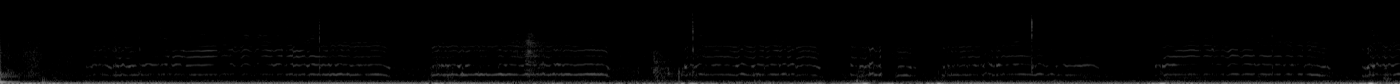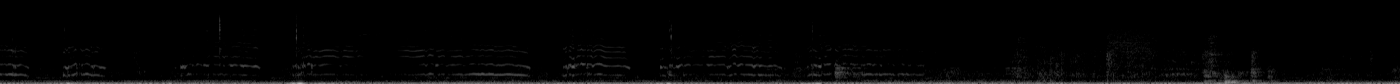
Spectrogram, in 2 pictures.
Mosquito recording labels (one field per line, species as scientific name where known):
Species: Culex pipiens complex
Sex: female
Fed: unfed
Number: one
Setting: cup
